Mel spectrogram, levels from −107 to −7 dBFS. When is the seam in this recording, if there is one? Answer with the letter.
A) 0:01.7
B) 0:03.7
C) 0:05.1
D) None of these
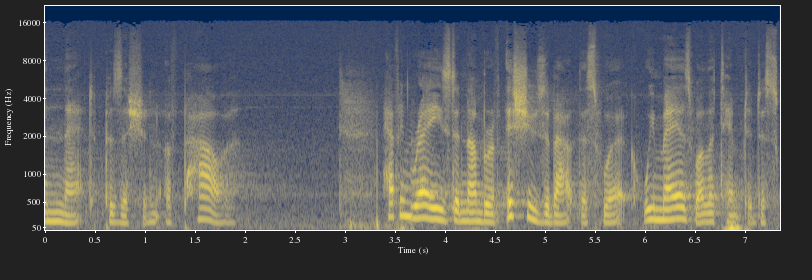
B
